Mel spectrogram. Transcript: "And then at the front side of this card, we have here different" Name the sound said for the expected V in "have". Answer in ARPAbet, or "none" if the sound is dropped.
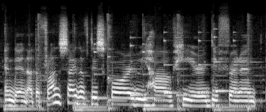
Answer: V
